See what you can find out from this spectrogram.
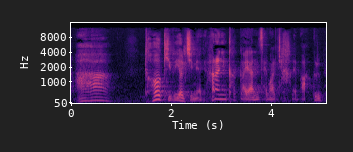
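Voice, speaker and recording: A male pastor preaching a sermon, dropping to quiet murmurs and rising to shouted pleading as he acts out prayers. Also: on the high side, creaky, in a large hall.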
